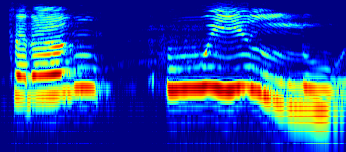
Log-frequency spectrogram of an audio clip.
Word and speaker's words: tranquilo: Eu falo tranquilo, eu pronuncio U.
